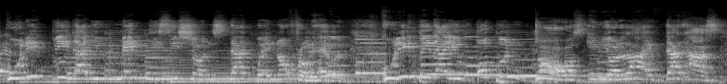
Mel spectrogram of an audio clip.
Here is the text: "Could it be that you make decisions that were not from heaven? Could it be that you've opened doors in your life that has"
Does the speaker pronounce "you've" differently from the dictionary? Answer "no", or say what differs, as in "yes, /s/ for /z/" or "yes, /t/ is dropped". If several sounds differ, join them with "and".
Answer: yes, /v/ is dropped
